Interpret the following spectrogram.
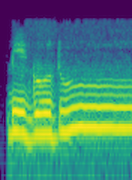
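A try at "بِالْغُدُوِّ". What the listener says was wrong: Bil, nah itu lamnya dibaca tuh. Bil godowe, bil godowe. Ini lamnya dibaca nih. Bil godowe. Kalau tadi ini nggak dibaca yang ini. Bil godowe.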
